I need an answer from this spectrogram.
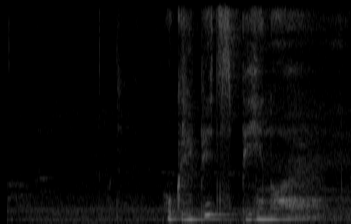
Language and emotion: Russian, sad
